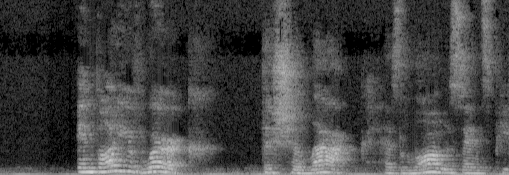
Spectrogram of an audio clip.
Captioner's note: American accent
